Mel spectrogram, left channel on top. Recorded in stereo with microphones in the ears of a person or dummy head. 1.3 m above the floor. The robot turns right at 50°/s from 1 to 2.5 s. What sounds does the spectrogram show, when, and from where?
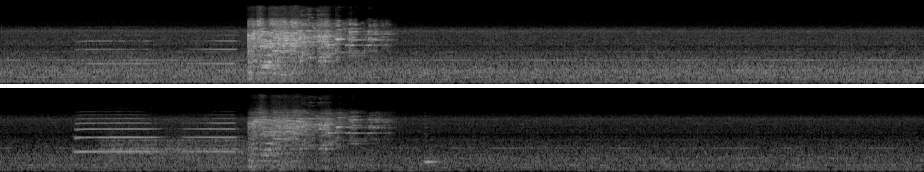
0.7 s a trumpet: 100° right, 0.6 m; by 2.4 s 30° right, 0.6 m
2.5 s breaking glass: 35° left (ahead or behind), 0.8 m
4.2 s a cowbell: 75° right (ahead or behind), 1.6 m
